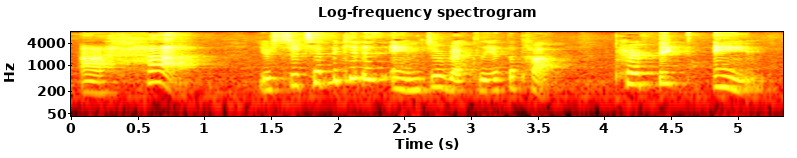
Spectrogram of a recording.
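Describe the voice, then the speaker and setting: A woman's voice: fairly high pitch, sing-song, a little slow, fairly bright tone. A woman reading the part of a self-important boy detective in a storybook, explaining with emphatic statements. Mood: confident. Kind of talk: storybook character dialogue. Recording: roomy echo, faint background noise.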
